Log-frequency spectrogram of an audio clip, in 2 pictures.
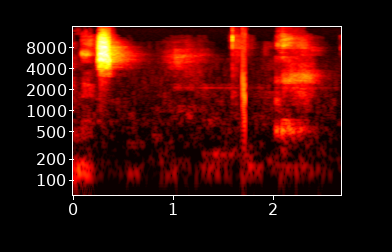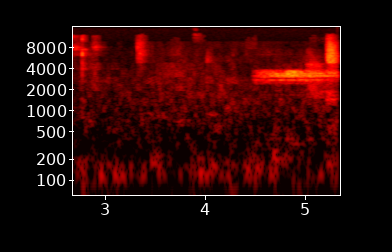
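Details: Chiropractic neck adjustment for cervical pain, patient guided to breathe in and out: a single sharp click over a quiet room with soft murmuring; joint cavitation (neck crack).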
